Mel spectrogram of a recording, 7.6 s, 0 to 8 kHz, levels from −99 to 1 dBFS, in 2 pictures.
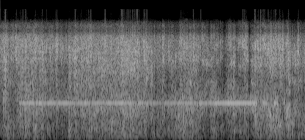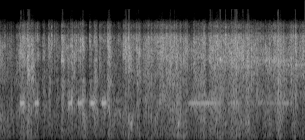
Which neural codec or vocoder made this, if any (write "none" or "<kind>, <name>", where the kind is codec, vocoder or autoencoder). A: none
